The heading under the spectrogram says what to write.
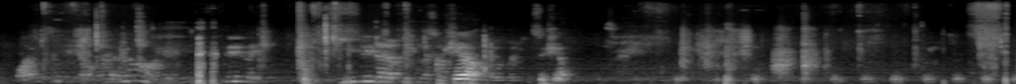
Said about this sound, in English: I locked my door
